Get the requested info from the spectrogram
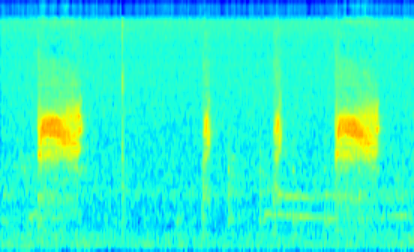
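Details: Squirrel giving two harsh, buzzy, half-second calls about four seconds apart, with a few faint short clicks between them over a quiet background hiss.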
